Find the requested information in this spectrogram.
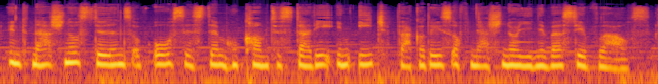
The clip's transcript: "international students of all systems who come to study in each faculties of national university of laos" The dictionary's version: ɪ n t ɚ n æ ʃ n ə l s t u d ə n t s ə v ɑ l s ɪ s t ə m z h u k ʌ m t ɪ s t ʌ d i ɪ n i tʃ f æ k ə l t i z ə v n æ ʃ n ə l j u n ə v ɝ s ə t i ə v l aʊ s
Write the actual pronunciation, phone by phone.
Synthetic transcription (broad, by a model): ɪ n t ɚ n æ ʃ n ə l s t u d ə n t s ə v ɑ s ɪ s t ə m h u k ʌ m t ɪ s t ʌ d i ɪ n i tʃ f æ k ə l t i z ə v n æ ʃ n ə l j u n ə v ɝ s ə t i ə v l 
